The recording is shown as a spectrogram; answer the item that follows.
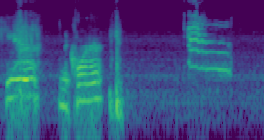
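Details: Morning feeding time for rescued mother cat Marge and her walking, playful kittens: human talking fills the first half, then one clear, steady meow lasting over half a second.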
